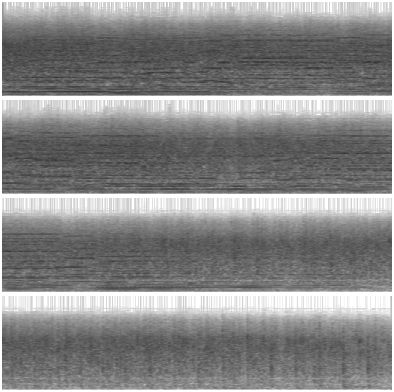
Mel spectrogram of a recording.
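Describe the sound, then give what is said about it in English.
Loud, sustained applause from a studio audience welcoming a clarinetist, with a band playing brassy music underneath the whole time, both tapering slightly toward the end. “So let's give a big welcome to ….”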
